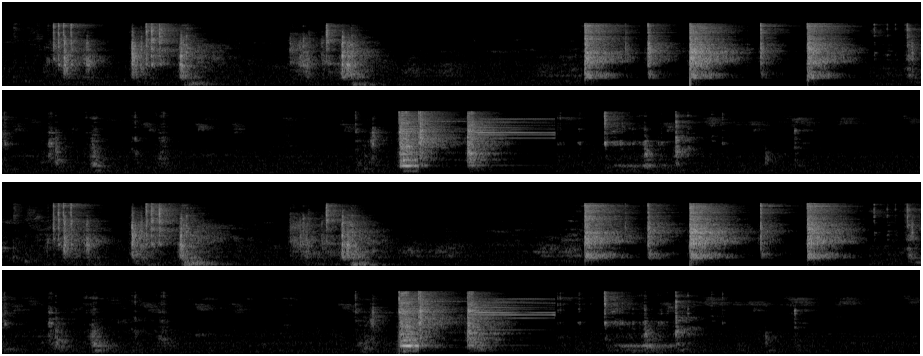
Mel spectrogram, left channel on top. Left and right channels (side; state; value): both; normal; correlation 0.45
